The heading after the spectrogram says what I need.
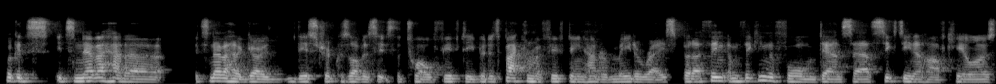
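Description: A man's voice: mid-range voice, low-quality recording. A man with an Australian accent giving casual, unscripted horse racing tips in a hesitant, slangy, laid-back way. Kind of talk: casual unscripted tipping commentary.

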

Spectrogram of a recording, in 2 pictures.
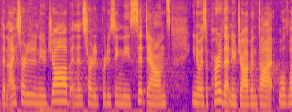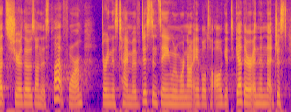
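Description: Female podcast co-host, crisp mid-range voice, exclamatory and conversational, recorded in a cavernous room. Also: mid-range voice. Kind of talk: casual chat. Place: cavernous living room at home. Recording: echoey large living room.

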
